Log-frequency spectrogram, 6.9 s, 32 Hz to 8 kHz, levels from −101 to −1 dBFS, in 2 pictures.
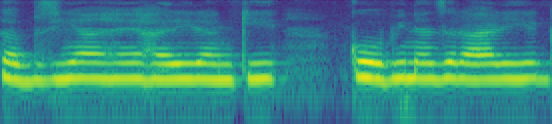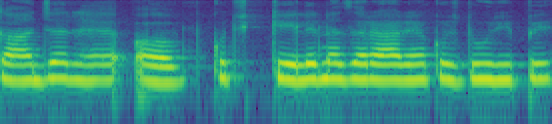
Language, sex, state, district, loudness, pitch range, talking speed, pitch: Hindi, female, Uttar Pradesh, Muzaffarnagar, -17 LUFS, 225-240 Hz, 175 wpm, 235 Hz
